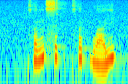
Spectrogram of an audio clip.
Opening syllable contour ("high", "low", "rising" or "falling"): rising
